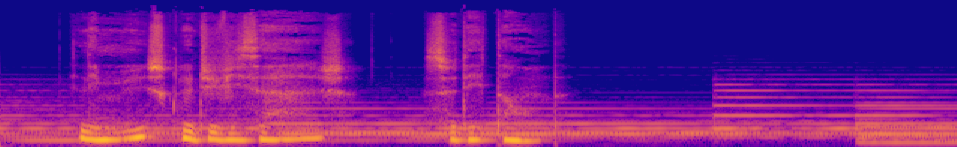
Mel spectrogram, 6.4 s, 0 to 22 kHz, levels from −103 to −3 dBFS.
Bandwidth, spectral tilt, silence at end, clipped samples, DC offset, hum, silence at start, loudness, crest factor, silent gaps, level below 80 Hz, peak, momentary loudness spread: 16.5 kHz; -5.5 dB/octave; 0 s; under 0.1%; under 0.1%; none; 0 s; -29 LUFS; 16 dB; none; -64 dBFS; -14 dBFS; 18 LU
